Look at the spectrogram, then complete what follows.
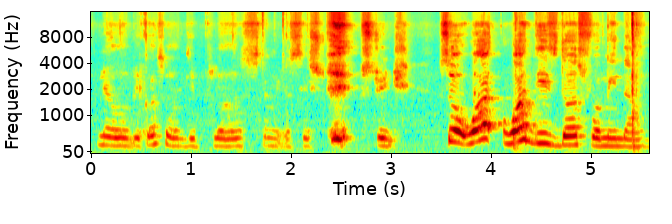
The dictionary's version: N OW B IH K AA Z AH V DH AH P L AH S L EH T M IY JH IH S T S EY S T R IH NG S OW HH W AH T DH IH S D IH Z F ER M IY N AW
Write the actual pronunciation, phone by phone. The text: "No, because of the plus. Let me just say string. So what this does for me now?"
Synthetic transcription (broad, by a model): N OW B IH K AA S AH V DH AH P L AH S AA M IY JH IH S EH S S T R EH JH S OW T W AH T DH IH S D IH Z F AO M IY N AW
